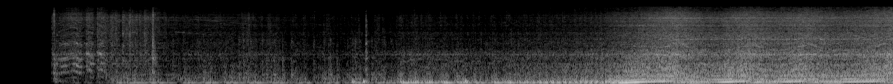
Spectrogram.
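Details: 1989 Toyota Cressida that sat for years, after adding about a gallon of gas: cranks a few seconds, fires and takes clean throttle blips rising and falling smoothly; a little smoke at first, quickly cleared. Normal start and revving.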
